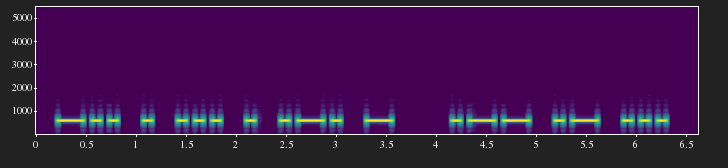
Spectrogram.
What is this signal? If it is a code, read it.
Morse code, heard as a keyed tone, about 14 wpm, 600 Hz. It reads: DESERT WAS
